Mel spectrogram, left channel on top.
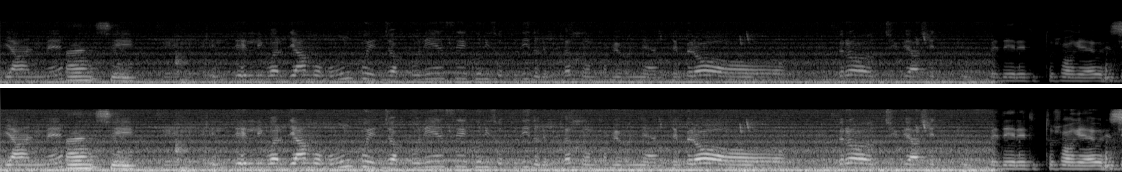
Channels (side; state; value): left; quieter; 15.2 dB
